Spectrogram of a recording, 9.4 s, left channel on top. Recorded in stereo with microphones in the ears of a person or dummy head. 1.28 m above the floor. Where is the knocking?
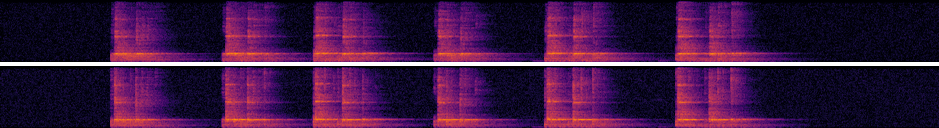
75° right (ahead or behind), 2.5 m.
